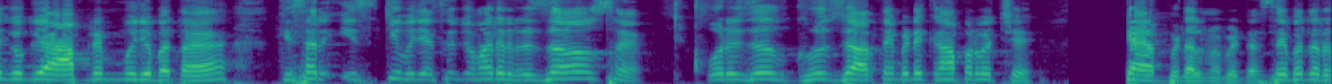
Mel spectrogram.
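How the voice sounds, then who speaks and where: High-voiced man teaching a class. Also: fairly bright tone, dry recording. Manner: calls students "beta", asks and answers his own questions. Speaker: accounting teacher. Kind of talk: classroom lecture.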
